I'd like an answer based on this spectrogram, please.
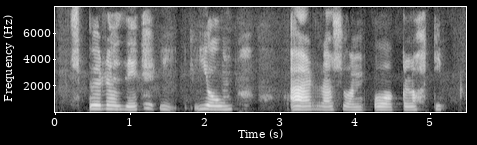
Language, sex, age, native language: Icelandic, male, 6, Icelandic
